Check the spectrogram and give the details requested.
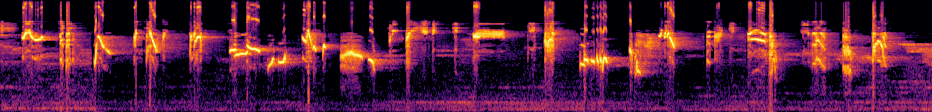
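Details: Rich Orange-headed thrush song of mixed whistles, slurs and fast twittering notes flowing in quick, irregular bursts, intended to stir a silent bird into answering.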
